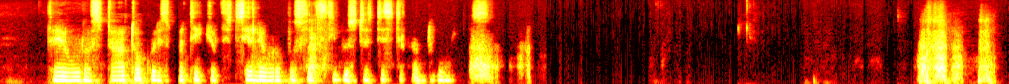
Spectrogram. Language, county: Lithuanian, Marijampolė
